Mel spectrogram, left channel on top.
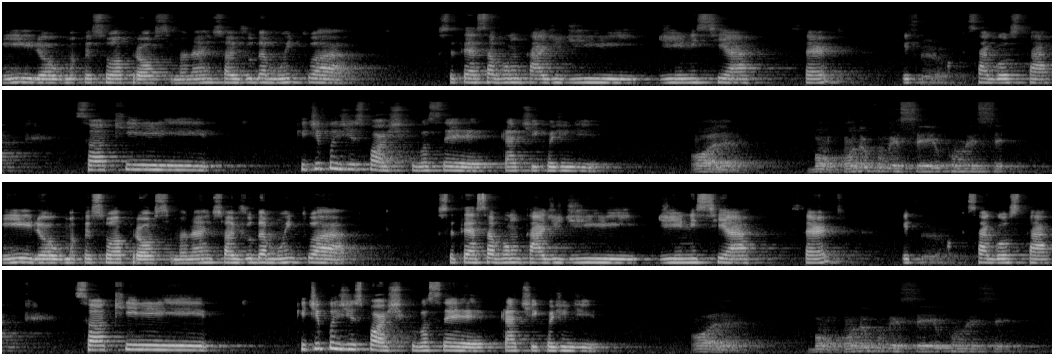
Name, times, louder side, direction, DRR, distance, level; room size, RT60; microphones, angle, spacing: voice 1, 0.0-3.5 4.4-7.5 8.0-8.3 9.0-9.1 9.8-10.5 10.8-10.9 11.2-12.6 13.5-16.5, right 4 dB, 55° right, 0.5 m, -23 dB
voice 2, 9.2-9.5 17.4-18.0 18.6-20.5, left 2 dB, 55° left, 1.0 m, -33 dB
10.5 x 7.2 x 4.5 m
head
